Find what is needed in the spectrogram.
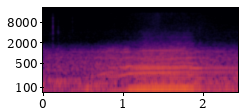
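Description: Audi RS Q8's V8 engine heard from inside the cabin, its note rising as the car accelerates about half a second in, then holding steady and louder.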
